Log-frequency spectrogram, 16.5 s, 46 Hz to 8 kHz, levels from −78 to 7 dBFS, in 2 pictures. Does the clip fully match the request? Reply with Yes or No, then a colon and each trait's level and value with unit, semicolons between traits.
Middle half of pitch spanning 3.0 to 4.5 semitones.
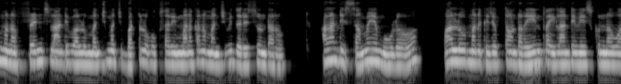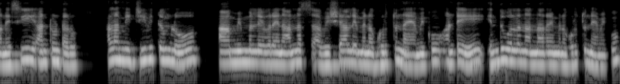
No: narrow, 2.5 semitones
